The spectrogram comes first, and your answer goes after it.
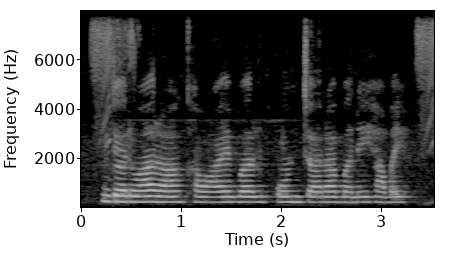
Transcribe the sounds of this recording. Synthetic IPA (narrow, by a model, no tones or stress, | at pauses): ɡɐɾʋaːɾakʰɐʋaːebɐɾkoːnt͡ɕaːɾabɐneɦaːbɐeː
